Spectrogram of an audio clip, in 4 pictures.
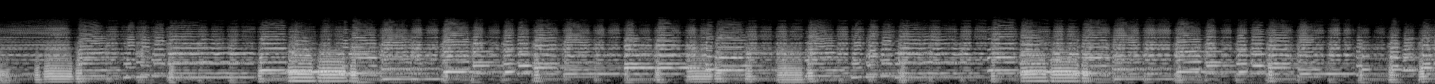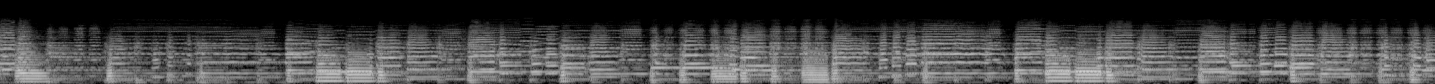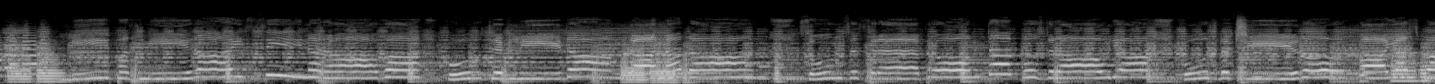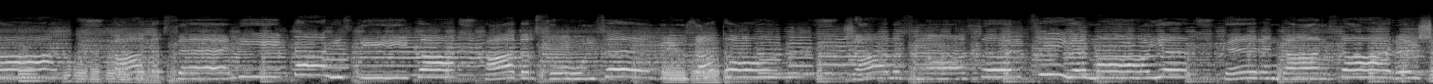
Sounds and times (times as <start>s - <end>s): Trumpet: 0.0s - 29.5s, 34.7s - 35.8s, 42.3s - 53.1s.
